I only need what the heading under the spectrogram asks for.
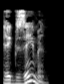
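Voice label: "examen", British English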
